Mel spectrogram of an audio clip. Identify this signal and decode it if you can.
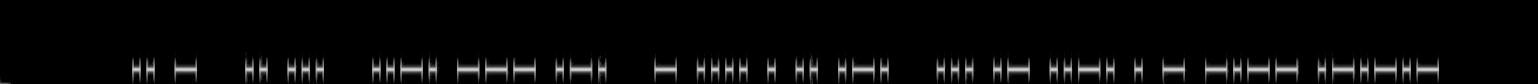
Morse code, heard as a keyed tone, about 17 wpm, 700 Hz. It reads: IT IS FOR THEIR SAFETY.
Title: Sentences from Top 1000 Words - Review Part 4 - 17wpm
